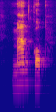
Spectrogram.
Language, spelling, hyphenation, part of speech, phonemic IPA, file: Dutch, maankop, maan‧kop, noun, /ˈmaːn.kɔp/, Nl-maankop.ogg
- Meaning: 1. a poppy, any of several plants of genus Papaver 2. the opium poppy (Papaver somniferum) 3. the hairless seedbox of certain poppies 4. any of several opiate narcotic drugs made from the opium poppy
